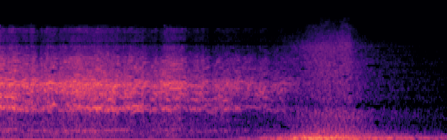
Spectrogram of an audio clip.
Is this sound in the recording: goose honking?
yes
